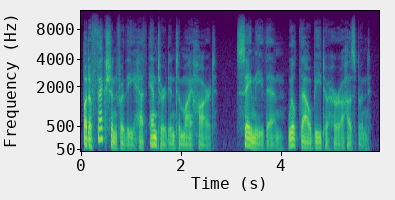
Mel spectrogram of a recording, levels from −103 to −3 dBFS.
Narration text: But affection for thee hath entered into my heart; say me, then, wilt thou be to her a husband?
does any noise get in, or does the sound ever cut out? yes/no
no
